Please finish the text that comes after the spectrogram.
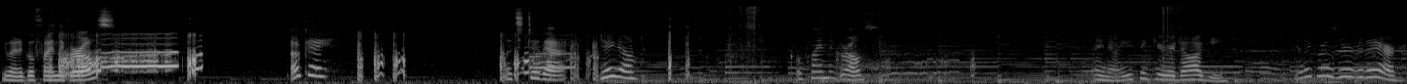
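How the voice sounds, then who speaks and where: A middle-aged woman, a backyard chicken keeper and vlogger, chats casually to her pets in short, coaxing phrases, mostly outdoors in a garden and around a coop. Her voice is a little high with big pitch swings, a little slow, with long pauses, and loud music plays over it. She records on a handheld phone.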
